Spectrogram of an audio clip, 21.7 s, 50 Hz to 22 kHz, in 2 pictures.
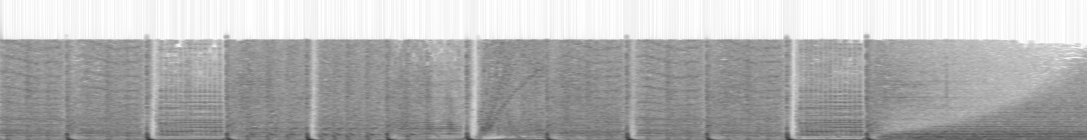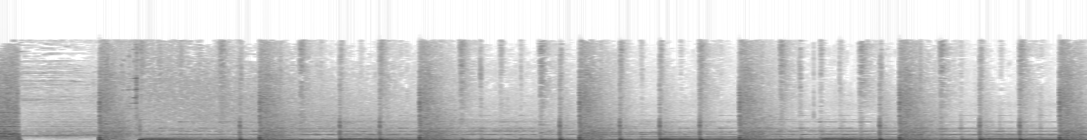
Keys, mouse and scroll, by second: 1.6-3.3 scroll down 4, 7.7-9.0 typing, 12.0-13.4 typing, 14.0 Return, 15.1 middle click, 20.1 middle click, 21.2-21.7 scroll up 6.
